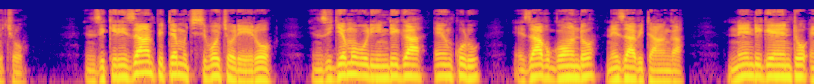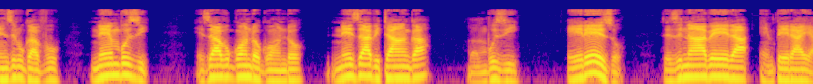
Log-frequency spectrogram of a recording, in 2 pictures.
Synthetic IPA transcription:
co̰ | nziciɾizampite̞muci̥siβo̞co̞le̞ːɾo̞ | nziɟe̞muβuliːndiɡae̞ŋkulu | e̞zaːβuɡo̞ːndo̞ne̞zaːβitaːŋɡa | ne̞ːndiɡe̞ːnto̞ʔe̞nziɾuɡavu | ne̞ːmbuzi | ezaːβuɡo̞ːndo̞ɡo̞ːndo̞ | ne̞zaːβitaːŋɡa | mumbuzi | e̞ɾe̞ːzo̞̰ | z̥e̞zinaːβe̞ːɾaempe̞ːɾaːja̰

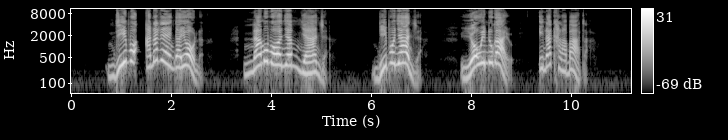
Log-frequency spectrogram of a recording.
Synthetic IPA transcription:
ndipɔanatɛŋɡajɔna | namupɔɲam̩ɲaːnd͡ʒa̰ | ndipɔɲand͡ʒa̰ | jɔwindukajɔ̰ | inakʰalaɓaːtḁ

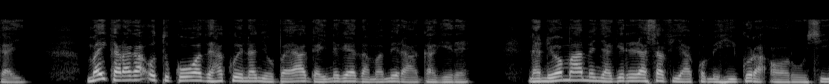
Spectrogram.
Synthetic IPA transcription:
ai | maikaɾaɣaʔotukowɔðɛɦakuenaɲoːbajaɡaineɣɛːðamameɾaːɡaɣeɾɛ | naneɔmaːmɛɲaɣeɾeɾaɕafijakomeɦiːɡoɾa̰ʔɔɾoːɕi

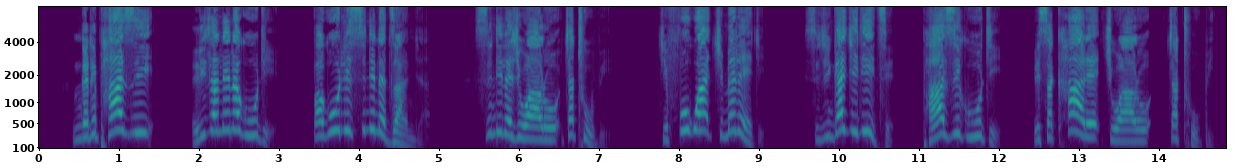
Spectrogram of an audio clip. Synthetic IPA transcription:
ŋɡat̬ipʰazi | litanɛnakuːt̬ḭ | pakutisindinɛd͡zaːnd͡ʒa̰ | sindinɛt͡ʃiwalɔt͡ʃatʰuːpḭ | t͡ʃifukwat͡ʃimɛnɛt͡ʃi̥ | sit͡ʃiŋɡat͡ʃitit͡sʰɛ̰ | pʰazikutḭ | lisakʰalɛt͡ʃiwalɔ | t͡ʃatʰṵːpi̥

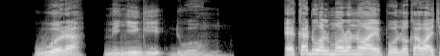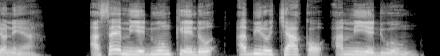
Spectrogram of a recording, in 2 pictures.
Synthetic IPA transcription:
woɾa | miɲiŋɡidwo̰ŋ | ɛkadwɔlmɔɾɔnɔaɛpolokawat͡ʃɔnɪja̰ | asɛmɪjedwoŋkendo | abiɾot͡ʃakɔamɪjedwoŋ

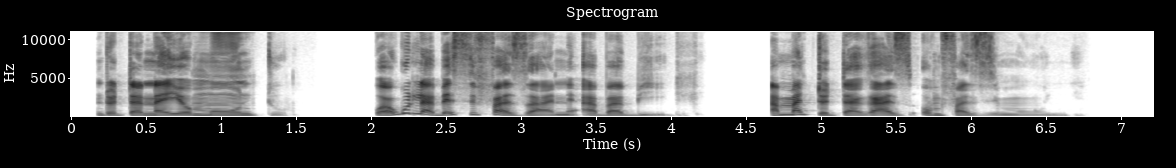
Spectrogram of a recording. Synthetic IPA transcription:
ndʱɔd̥ʱanajomuntʼṵ | waɣulaβesifazanɛ̰ʔaβaβḭːli | amad̥ʱɔd̥ʱaɣaziʔom̩fazimuːɲɛ

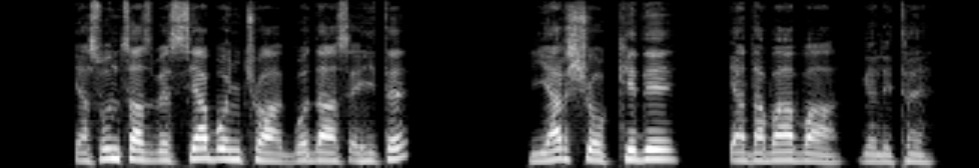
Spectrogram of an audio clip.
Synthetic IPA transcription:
ʔjɐsʊnt͡sːɐs̬bɛsːɪjaːbɔnt͡ʃːʊwaːɡɔd̪aːsɛhɪt̪ɛ | jɐɾʃɔkːɪd̪ɪ | ʔjɐd̪ɐbaːbaːɡɛlɪt̪ɛ

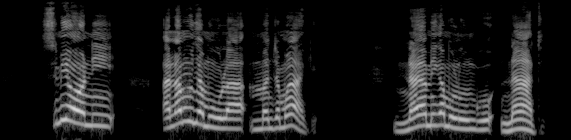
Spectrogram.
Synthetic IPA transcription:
simiɔni | anamuɲamulam̩mand͡ʒamwakɛ̥ | najamikamuluŋɡunaːti̥

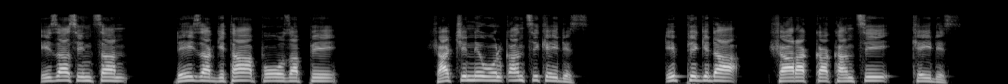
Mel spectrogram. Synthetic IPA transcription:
ʔɪzɐsɪnt͡sːɐn | d̪ɛjɪzɐɡɪt̪ɐpoːzɐpːɛ | ʃɐt͡ʃːɪnːɛwɔlkʼːɐnt͡sːɪkɛjɪd̪ɛs | ᶑɪpːɪɡɪd̪ɐ | ʃaːɾɐkːɐkɐnt͡sːɪkɛjɪd̪ɛs

